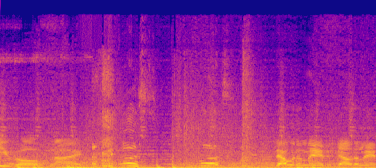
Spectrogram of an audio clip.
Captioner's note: Stephen Fulton groaning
